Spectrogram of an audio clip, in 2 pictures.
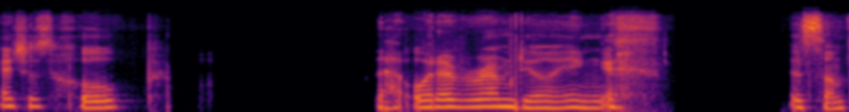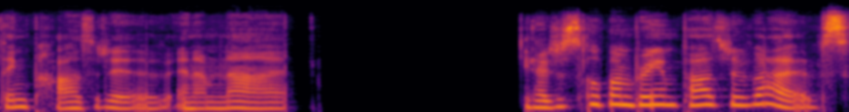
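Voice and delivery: crying, tearful, choked-up voice. Speaker sharing hopes, crying and choked up. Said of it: "I'm crying".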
